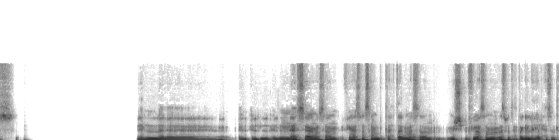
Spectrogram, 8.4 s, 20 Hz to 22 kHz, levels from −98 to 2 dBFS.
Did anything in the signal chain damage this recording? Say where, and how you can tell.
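Yes, at two points, both in the call's network and jitter-buffer stage rather than the Opus codec, whose top end stops near 12 kHz.

From 0.37 s to 2.09 s the speech stops dead. The last sound carries on only briefly before dropping to silence for about 1.6 s, then resumes exactly where it left off, with nothing skipped. That is a call audio freeze. The likely cause is packets held up in transit so the jitter buffer ran dry. The receiver stretched the final sound, then fell silent, inserting roughly 1.7 s of extra delay.

From 7.76 s to 8.35 s the speech suddenly sounds rushed, running about 133% of normal speed while the pitch stays put. That is a jitter buffer speed-up. The buffer was holding more audio than its target, so it trimmed many short pitch-period-length slices in quick succession, cutting roughly a fifth of a second to pull the delay back down. The tightened rhythm without any pitch shift is the telltale sign.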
